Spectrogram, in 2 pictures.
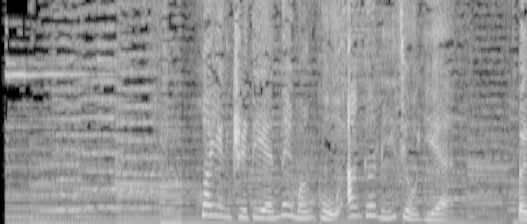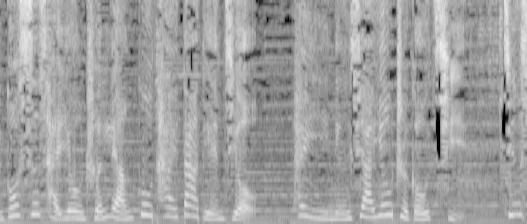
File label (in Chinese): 彩铃 优美温馨; 欢迎致电内蒙古安格里酒业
